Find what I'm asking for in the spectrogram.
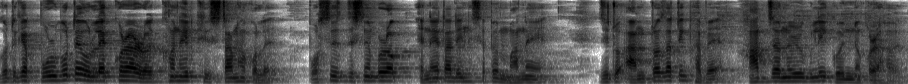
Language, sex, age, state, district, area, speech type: Assamese, male, 45-60, Assam, Charaideo, urban, read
